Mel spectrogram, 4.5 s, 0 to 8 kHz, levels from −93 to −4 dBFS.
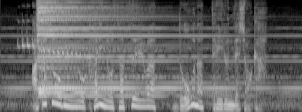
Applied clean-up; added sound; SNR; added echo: none; Crash cymbal; -2 dB; none.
